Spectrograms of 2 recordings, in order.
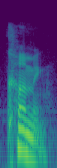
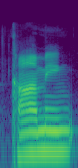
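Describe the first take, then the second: First: The first vowel is a reduced 'uh' sound. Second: The first vowel is a full, open vowel. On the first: The speaker calls it right. "it's just uh, coming" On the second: The speaker calls it wrong. "It's it's not calming"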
